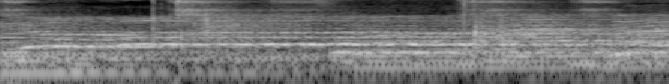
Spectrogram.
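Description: A hymn sung by the congregation and choir, a sustained melody moving from note to note.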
